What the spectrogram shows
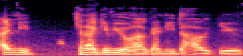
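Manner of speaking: put-on insistent woman's voice. Retelling a film scene where a woman insists on hugging him: imitating an insistent woman.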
